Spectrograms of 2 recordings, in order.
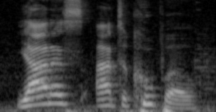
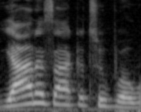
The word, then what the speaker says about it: Giannis Antetokounmpo: Giannis Antetokounmpo. It took me like two years to figure out how to pronounce his pronounce his name, but Giannis Antetokounmpo wins back to back MVPs.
